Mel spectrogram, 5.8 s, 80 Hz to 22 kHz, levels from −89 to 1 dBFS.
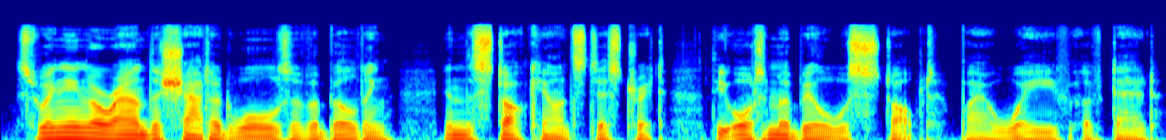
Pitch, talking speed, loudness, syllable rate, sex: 95 Hz, 215 wpm, -19 LUFS, 6.4 syllables/s, male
